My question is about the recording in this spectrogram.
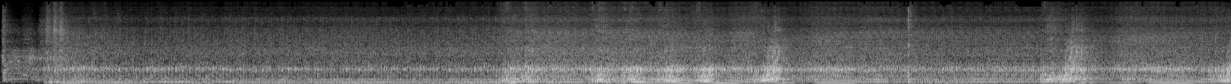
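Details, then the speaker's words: Classic Alfa Romeo GTV 2000 after head gasket replacement and carb rebuild, choke sorted: catches, steady idle with a few rev blips, no knocks or misses; smoke is oil burning off exhaust, runs well. "That's just the oil burning off the exhaust. Now fire it up and you can see how good it runs."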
